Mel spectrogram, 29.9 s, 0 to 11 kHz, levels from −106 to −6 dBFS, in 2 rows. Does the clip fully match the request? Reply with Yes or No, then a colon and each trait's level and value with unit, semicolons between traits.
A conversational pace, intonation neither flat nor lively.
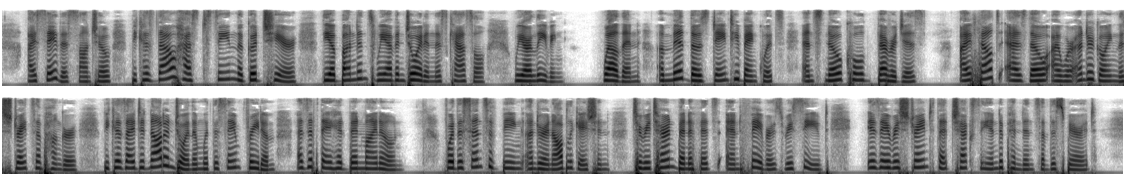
Yes: average, 170 wpm; average, 3.9 semitones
